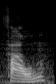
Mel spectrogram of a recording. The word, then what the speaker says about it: Faun: So, first First of all, I'm with Oliver from the band phone found. Actually, that's the right pronunciation.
